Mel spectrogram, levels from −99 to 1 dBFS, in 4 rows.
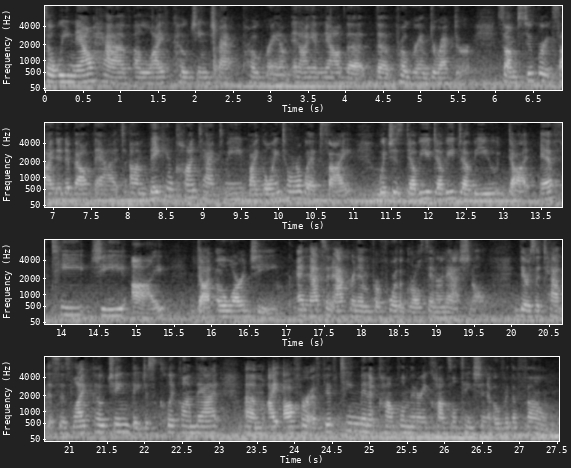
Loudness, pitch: -29 LUFS, 145 Hz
